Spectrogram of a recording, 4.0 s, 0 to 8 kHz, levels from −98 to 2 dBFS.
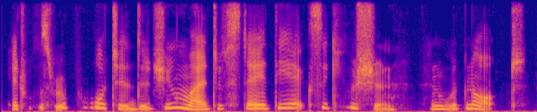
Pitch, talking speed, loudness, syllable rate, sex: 270 Hz, 195 wpm, -22 LUFS, 4.9 syllables/s, female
